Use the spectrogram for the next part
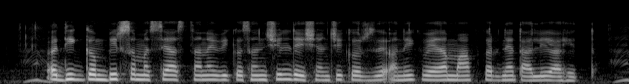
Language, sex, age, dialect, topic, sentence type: Marathi, female, 18-24, Standard Marathi, banking, statement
